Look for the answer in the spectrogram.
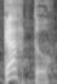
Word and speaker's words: gatto: How do you say cat in Italian? – Gatto. – Oh, with two T's. – With two T's, yeah.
